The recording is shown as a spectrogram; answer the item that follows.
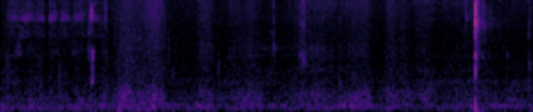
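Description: Near silence: faint room tone with a few soft whiteboard marker strokes at first, then a single sharp click shortly before the end.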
